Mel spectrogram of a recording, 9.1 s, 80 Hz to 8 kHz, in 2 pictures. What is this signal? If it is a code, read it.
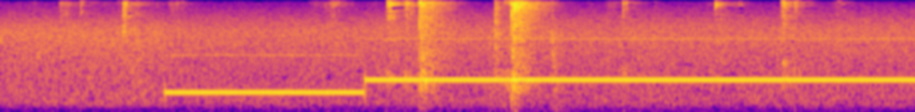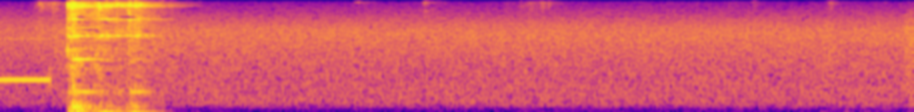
Two-tone page, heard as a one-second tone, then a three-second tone, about 600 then 930 Hz, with radio hiss, a squelch burst at the end and kitchen noise.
